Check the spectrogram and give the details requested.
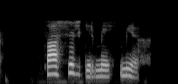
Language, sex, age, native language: Icelandic, male, 9, English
